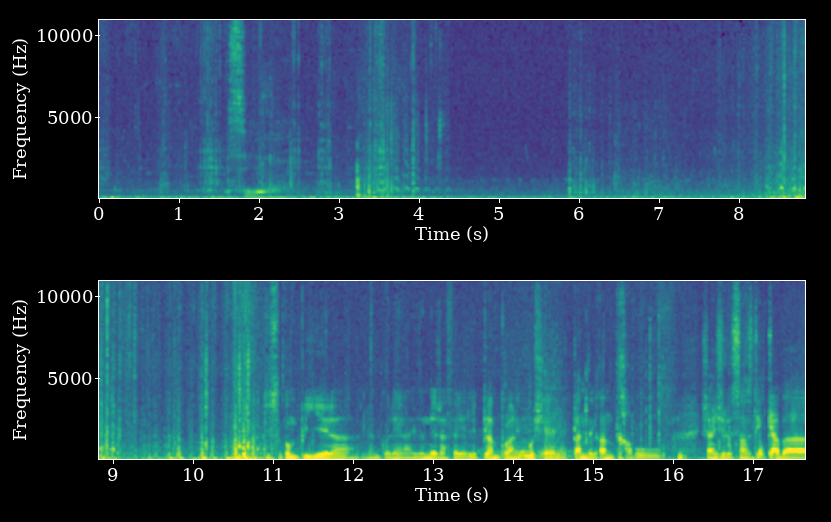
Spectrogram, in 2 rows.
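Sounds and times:
pigeon wings flapping: 0.7s - 4.4s, 5.8s - 7.2s, 7.8s - 16.1s
pigeons cooing low: 0.9s - 17.6s
speech: 1.8s - 2.4s, 11.2s - 17.6s.

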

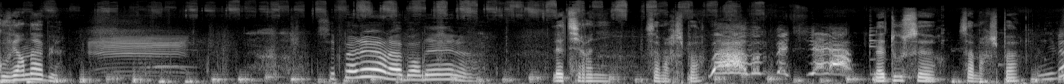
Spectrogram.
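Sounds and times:
speech: 0.0s - 1.4s, 3.3s - 4.9s, 5.5s - 10.6s
ewes bleating: 0.0s - 8.3s
busy rhythmic shuffle: 0.0s - 10.6s.

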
